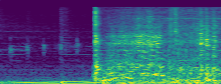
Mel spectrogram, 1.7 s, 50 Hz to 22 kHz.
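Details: 1950 GMC inline six (248 or 270) junkyard rescue, first start attempt: starter churns in slow even beats, then it fires with a burst that falls away; cranks but will not keep running.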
